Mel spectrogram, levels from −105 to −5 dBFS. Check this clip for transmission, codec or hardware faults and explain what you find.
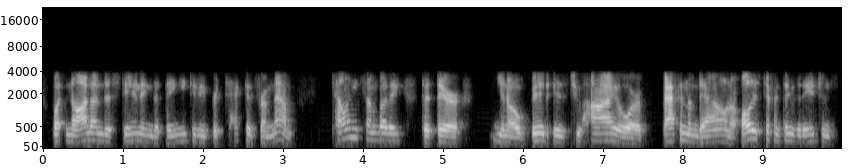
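The whole clip carries the sound of a G.729 codec, the low-rate VoIP coder, audible from start to end. Nothing reaches above about 3.6 kHz, and the lows thin out below roughly 300 Hz. The speech is rebuilt from a vocal tract filter, a pitch model and a few pulses per 10 ms frame, which fits an 8 kbit/s stream, so it sounds rough and faintly synthetic. That buzzy, modelled texture separates it from simple telephone band-limiting, which narrows the band but keeps the voice natural.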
